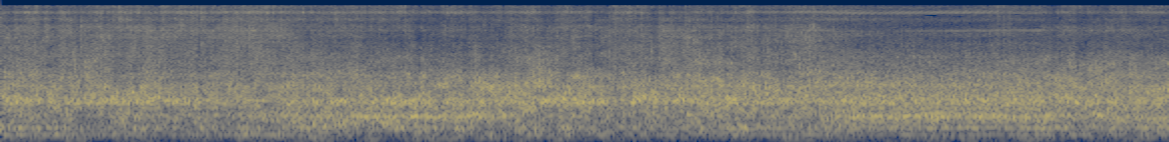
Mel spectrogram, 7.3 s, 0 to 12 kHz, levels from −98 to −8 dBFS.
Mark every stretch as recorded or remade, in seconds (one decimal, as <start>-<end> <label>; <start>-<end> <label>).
0.0-4.7 remade; 4.7-6.5 recorded; 6.5-7.3 remade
